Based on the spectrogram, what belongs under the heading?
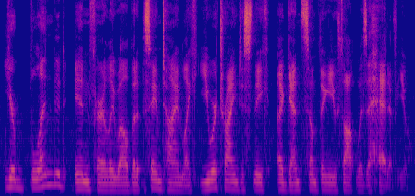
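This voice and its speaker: A man works as game master for an improvised tabletop roleplaying game, narrating casually and with plenty of swearing. His voice is mid-range at a normal speed, and music plays in the background.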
